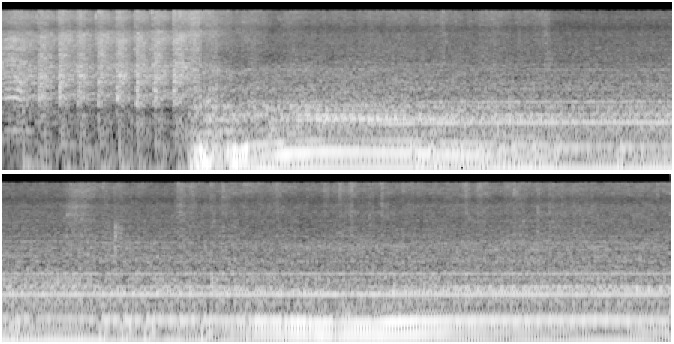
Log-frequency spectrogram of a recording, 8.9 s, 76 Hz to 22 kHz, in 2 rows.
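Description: A car's starter cranks the engine rapidly for about a second, then the engine catches with a jump in level and settles into steady running. The car is a first-generation DSM Eagle Talon with a Mitsubishi 4G63 four-cylinder.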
